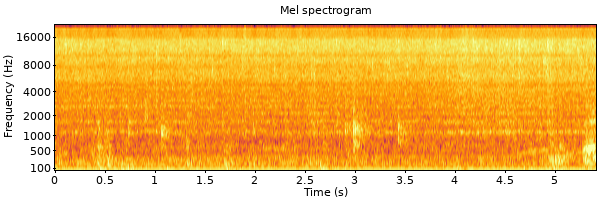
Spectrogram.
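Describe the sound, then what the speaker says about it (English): Onions, peppers and garlic sauté in a pan with a steady, close sizzle. Faint scrapes and a few light clicks of stirring sit over the constant frying hiss. "Saute the onions and peppers. Let's add in this garlic."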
